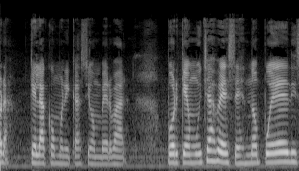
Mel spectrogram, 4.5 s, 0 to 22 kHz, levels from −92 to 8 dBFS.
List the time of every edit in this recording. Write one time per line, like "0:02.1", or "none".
none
